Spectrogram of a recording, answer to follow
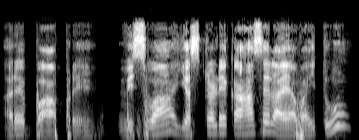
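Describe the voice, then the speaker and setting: A man's voice: fairly high pitch, sing-song, a little slow, gravelly, no room sound, rough recording. A man teaching English grammar in a live online class in Hindi, mixing in English, repeating lines and calling students by name. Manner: switches between Hindi and English mid-sentence.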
